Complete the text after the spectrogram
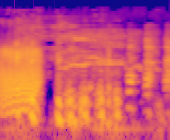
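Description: A loud, buzzy fart bursts out for under half a second, then gives way to a string of short, rough vocal sounds like grunts or stifled laughter.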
